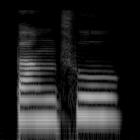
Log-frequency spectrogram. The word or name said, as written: 当初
